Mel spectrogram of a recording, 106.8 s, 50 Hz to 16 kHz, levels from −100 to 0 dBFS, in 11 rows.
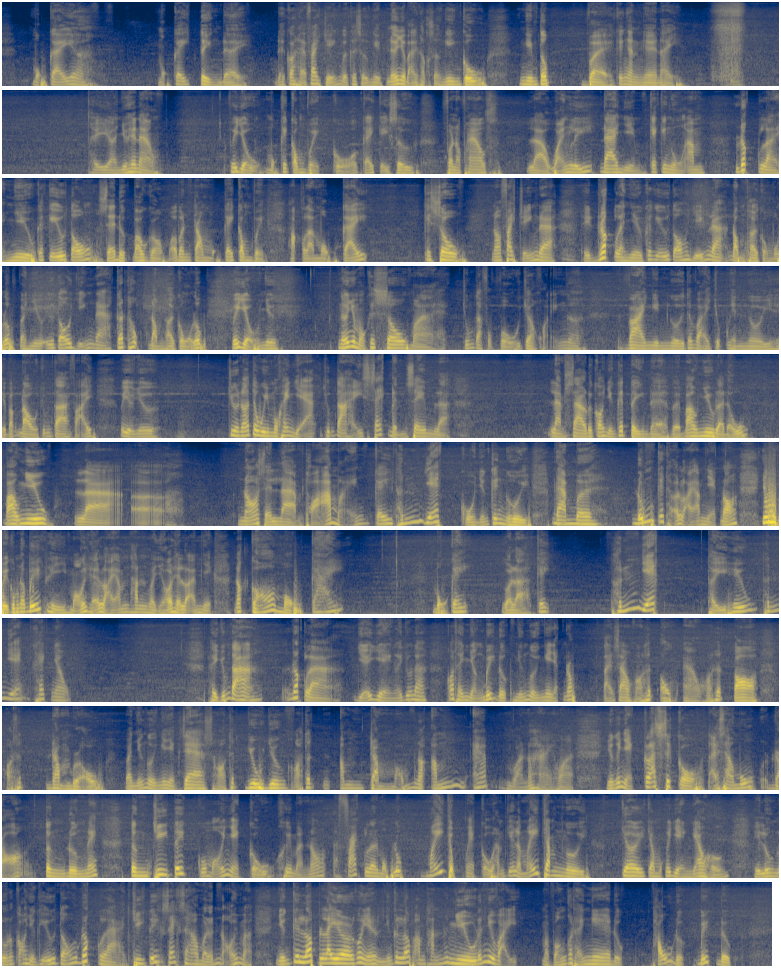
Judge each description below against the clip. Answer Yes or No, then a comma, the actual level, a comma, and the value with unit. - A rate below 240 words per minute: Yes, average, 210 wpm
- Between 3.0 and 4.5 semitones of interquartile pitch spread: No, wide, 5.6 semitones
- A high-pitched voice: No, medium, 140 Hz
